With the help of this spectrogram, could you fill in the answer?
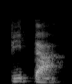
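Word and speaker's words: βήτα: ya Oke nanti ini sekedar aja ya Alfa Vita Eh jadi Bapak Ibu untuk B Vita ini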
